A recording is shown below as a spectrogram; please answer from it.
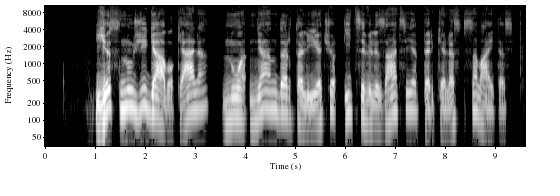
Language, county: Lithuanian, Utena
